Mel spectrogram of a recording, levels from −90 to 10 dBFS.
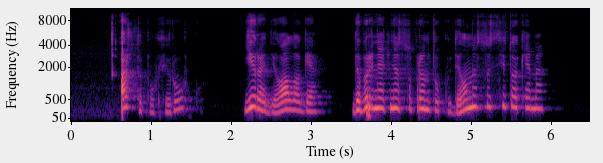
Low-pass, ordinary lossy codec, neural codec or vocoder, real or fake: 9.9 kHz; AAC, 64 kbps; none; real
